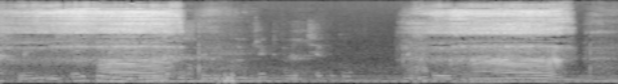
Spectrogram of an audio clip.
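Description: Two slow, loud, rough snoring breaths with a rattling, buzzy quality on each inhalation, separated by quieter exhalations: snoring.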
